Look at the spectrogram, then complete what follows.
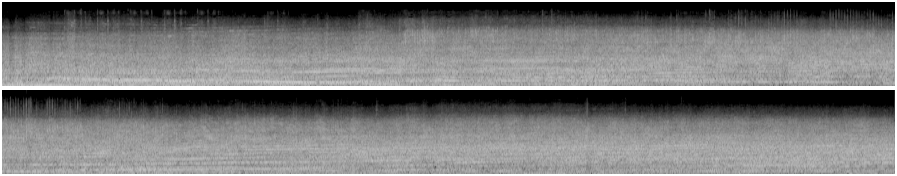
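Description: A pack of sports racing cars passes at speed, several race engines revving and changing gear at once. The closest car's engine note falls in pitch as it goes by near the start, and the engine noise carries on as the field pulls away around the circuit.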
